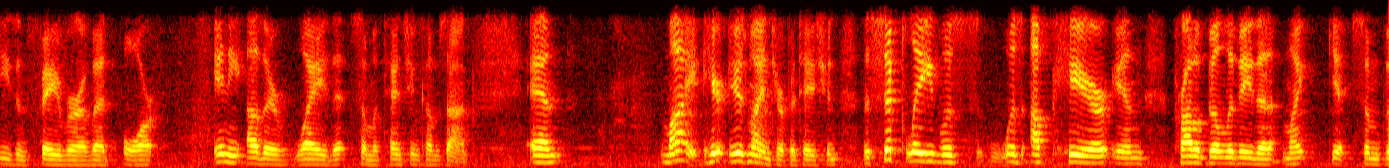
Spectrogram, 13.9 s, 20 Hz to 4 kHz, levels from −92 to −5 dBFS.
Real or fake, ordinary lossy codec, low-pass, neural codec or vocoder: fake; Opus, 64 kbps; 3.6 kHz; codec, 16 kHz in and 24 kHz out, 1 kbps, XY-Tokenizer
